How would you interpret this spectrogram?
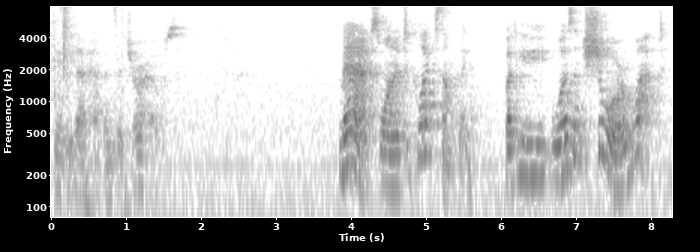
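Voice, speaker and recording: A woman reading a picture book aloud to children as a storytime reader, expressively and with pauses, adding simple explanations for young listeners. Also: lowish voice, very animated. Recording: roomy, distant mic, faint noise.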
